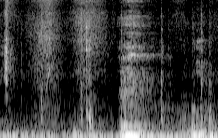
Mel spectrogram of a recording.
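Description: Low steady rumble inside a car's cabin, with a few faint clicks and one short spoken 'yeah' about a second in.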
